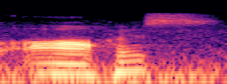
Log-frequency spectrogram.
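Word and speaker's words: Aarhus: Alton airport today is also in Denmark something called Echo Kilo Alpha Hotel Arus. I hope I'm pronouncing it spelled A A R H U S and it's just not the northwest of uh Castro airport.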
